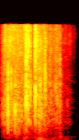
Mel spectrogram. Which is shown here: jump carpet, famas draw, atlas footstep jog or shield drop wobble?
famas draw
